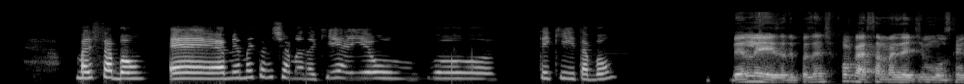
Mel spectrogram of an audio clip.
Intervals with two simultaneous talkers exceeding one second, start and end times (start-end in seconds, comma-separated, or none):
none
